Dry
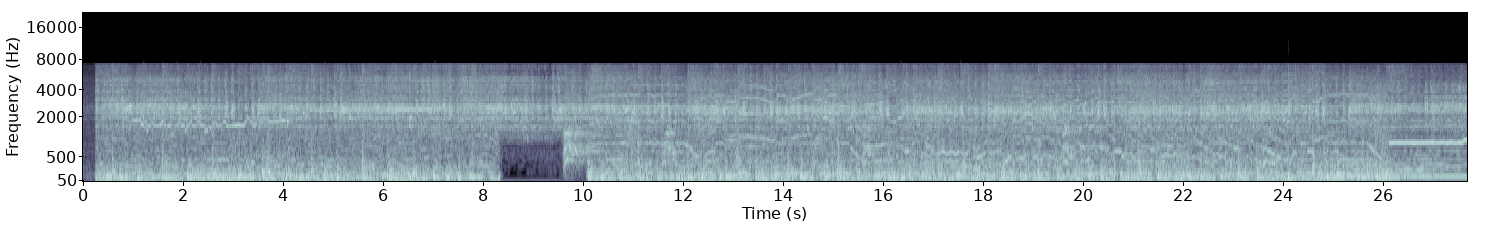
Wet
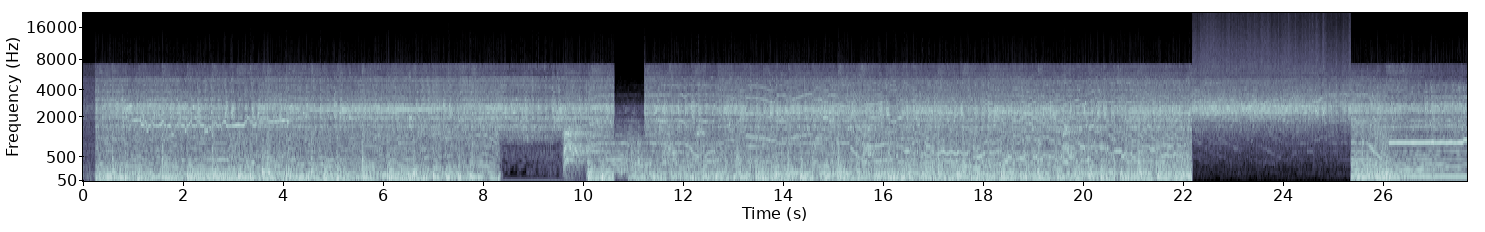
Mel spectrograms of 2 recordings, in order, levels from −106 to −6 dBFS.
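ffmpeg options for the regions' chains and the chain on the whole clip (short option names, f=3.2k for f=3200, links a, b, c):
-filter_complex "[0:a]asettb=1/sr,asplit=3[a][b][c];[a]atrim=end=10.624[d];[b]atrim=start=10.62:end=13.26,asetpts=PTS-STARTPTS,afade=t=in:d=0.004:c=qsin,afade=t=out:st=2.636:d=0.004:c=qsin,highpass=52,bandreject=f=2k:w=21,acrossover=split=190|950[e][f][g];[e]adelay=280[h];[g]adelay=610[i];[h][f][i]amix=inputs=3:normalize=0,atrim=end_sample=116424[j];[c]atrim=start=13.256[k];[d][j]acrossfade=d=0.004:c1=hsin:c2=qsin[l];[l][k]acrossfade=d=0.004:c1=qsin:c2=hsin,asettb=1/sr,asplit=3[m][n][o];[m]atrim=end=22.184[p];[n]atrim=start=22.18:end=25.36,asetpts=PTS-STARTPTS,afade=t=in:d=0.004:c=qsin,afade=t=out:st=3.176:d=0.004:c=qsin,asoftclip=type=hard:threshold=-30.5dB,highpass=f=2.6k:t=q:w=3.1[q];[o]atrim=start=25.356[r];[p][q]acrossfade=d=0.004:c1=hsin:c2=qsin[s];[s][r]acrossfade=d=0.004:c1=qsin:c2=hsin,bandreject=f=5.5k:w=22,acrossover=split=2700[t][u];[u]acompressor=threshold=-45dB:ratio=4:attack=1:release=60[v];[t][v]amix=inputs=2:normalize=0,highshelf=f=4.6k:g=6"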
